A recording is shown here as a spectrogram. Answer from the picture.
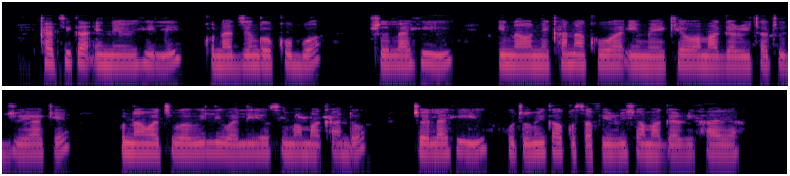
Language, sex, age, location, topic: Swahili, female, 25-35, Kisumu, finance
